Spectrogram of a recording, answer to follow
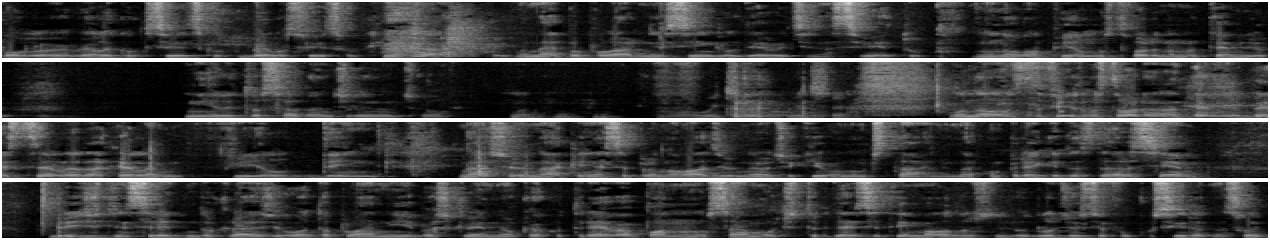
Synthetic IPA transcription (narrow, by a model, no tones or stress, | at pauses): po̞ɡlˠaʋiʋe̞liko̞ɡsʋjet̪skoɡbe̞losʋje̞t̪skoɡxit̪aonajpo̞pulˠaɾnijesiŋɡl̩ˠd̪jeʋojt͡ʃ̪inasʋʲjeːt̪uuno̞ʋo̞mfilˠmust̪ʋo̞ɾe̞nomnat̪e̞me̞ʎu | nielit̪o̞sad̪aand͡ʒelinud͡ʒo | unoʋomfilˠmust̪ʋo̞ɾenonat̪e̞me̞ʎʲube̞st̪se̞leɾaxe̞lenfild̪iŋɡnaʃajonaːkeɲase̞pɾo̞nalˠazioune̞ot͡ʃe̞kiːʋano̞mst̪aːɲunakonpɾe̞kid̪azd̪aɾsije̞m | bɾid͡ʒit̪insɾe̞t̪nid̪o̞kɾajaʒiʋo̞t̪aplˠaːnːije̞baʃkɾeːnuo̞kako̞t̪ɾe̞bapo̞noʋno̞samout͡ʃet̪ərd̪e̞set̪imaood̪lˠuːt͡ʃujese̞fo̞ku̥siːɾat̪nasʋo̞j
